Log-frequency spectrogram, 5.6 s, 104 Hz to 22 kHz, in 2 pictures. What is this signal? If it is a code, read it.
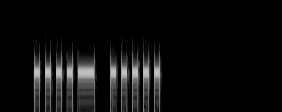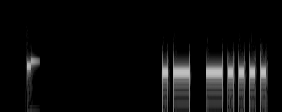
Morse code, heard as a keyed tone, about 22 wpm, 700 Hz. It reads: 45 A6
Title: Common Cut Numbers - 2-Digit 22wpm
